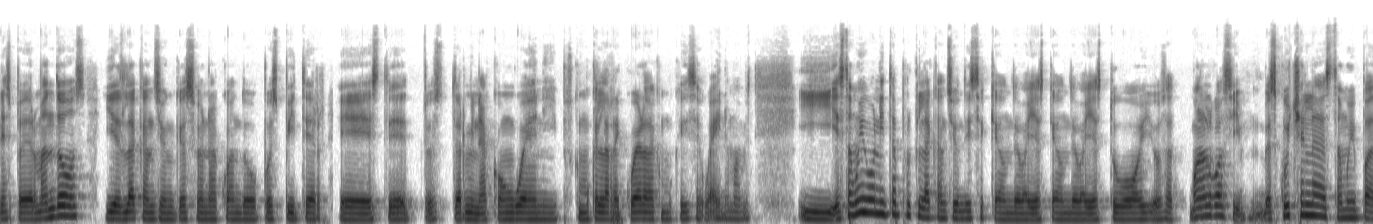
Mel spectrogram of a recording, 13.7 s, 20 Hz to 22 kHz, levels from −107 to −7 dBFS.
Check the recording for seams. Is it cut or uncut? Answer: cut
